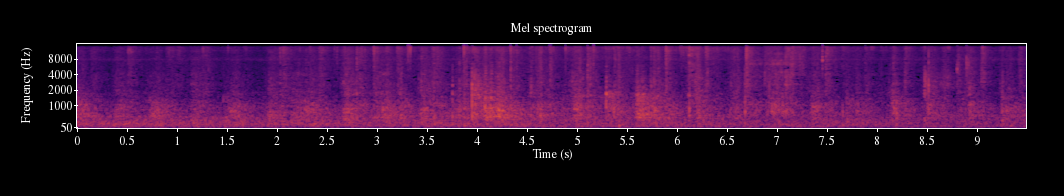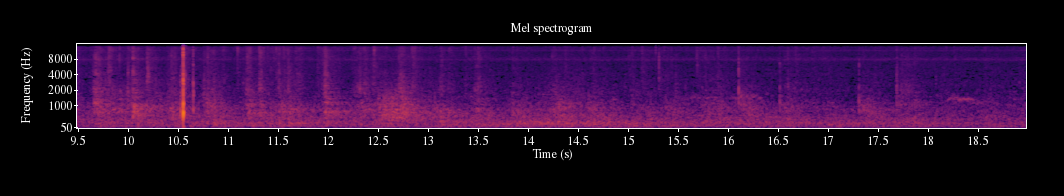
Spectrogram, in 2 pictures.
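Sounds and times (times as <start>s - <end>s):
horse hooves trotting on dirt: 0.0s - 18.9s.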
